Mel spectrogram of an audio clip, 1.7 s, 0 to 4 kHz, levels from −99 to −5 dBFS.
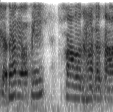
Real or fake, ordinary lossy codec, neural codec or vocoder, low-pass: fake; none; codec, 16 kHz, 2 kbps, FreqCodec, smaller model; 3.6 kHz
